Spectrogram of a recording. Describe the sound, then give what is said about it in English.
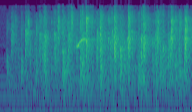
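A small audience claps steadily for a few seconds, a dense, even patter of many hands at moderate volume with no one speaking over it. “Do you do the clapping in between?”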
